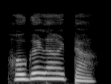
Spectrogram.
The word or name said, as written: ಹೊಗಳಾಟ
